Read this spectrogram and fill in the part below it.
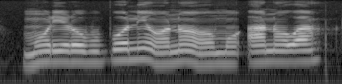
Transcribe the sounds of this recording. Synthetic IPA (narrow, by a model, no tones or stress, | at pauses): muɺiɺɔβupʼoniɦɔnɔɦɔmuʔanɔwa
